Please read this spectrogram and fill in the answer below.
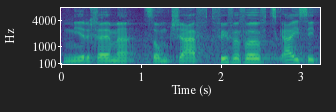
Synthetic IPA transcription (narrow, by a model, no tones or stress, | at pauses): miəɾχɛmət͡sʊmkʃæftfyfəføft͡skæɪsit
